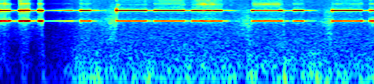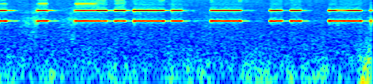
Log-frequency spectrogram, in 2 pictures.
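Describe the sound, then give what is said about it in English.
A Nokia SMS message tone: a steady high-pitched electronic beep keyed on and off in Morse code, a pattern of short and long tones, repeating with no voices. “So the Nokia SMS tone is actually Morse code.”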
